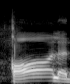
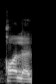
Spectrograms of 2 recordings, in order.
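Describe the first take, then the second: First: The vowel is stretched over two counts. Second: The vowel is cut short, not stretched. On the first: The speaker calls it right. "Qala deb sozup aytat" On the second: The speaker calls it wrong. "hiç kaçan qala deb aytpayt"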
